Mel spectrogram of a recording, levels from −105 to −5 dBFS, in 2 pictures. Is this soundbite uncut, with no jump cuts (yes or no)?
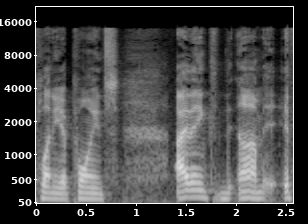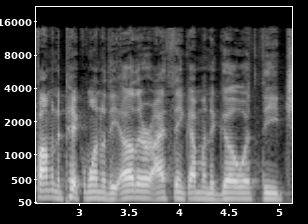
yes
